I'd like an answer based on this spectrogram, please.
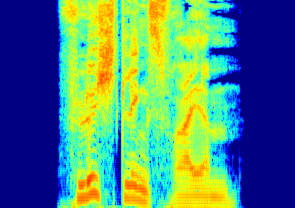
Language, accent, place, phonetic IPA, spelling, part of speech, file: German, Germany, Berlin, [ˈflʏçtlɪŋsˌfʁaɪ̯əm], flüchtlingsfreiem, adjective, De-flüchtlingsfreiem.ogg
- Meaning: strong dative masculine/neuter singular of flüchtlingsfrei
